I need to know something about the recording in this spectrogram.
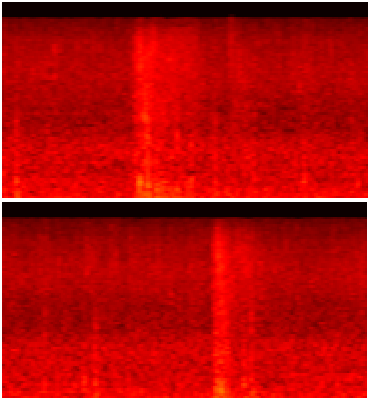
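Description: A heavy thud lands on stone.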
